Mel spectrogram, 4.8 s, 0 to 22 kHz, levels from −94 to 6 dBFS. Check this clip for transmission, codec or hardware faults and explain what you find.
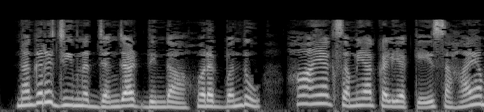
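Two codec faults are audible in the speech, one continuous and one brief.

Throughout, nothing remains above 10.6 kHz, and the remaining treble is grainy and hissy. This is likely Vorbis compression at heavy settings, consistent with a bitrate near 29 kbps, where coarse quantisation turns fine detail into noise.

At 4.14 s, pre-echo puts about 16 ms of hiss before a sharp attack. The codec spreads block-wide quantisation noise into the quiet moment ahead of the attack, smearing its onset.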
